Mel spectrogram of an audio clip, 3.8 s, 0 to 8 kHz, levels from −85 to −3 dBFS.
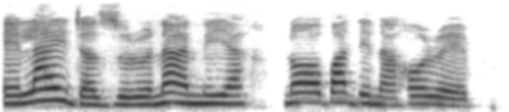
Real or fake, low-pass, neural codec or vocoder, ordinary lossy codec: real; 7.2 kHz; none; MP3, 48 kbps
